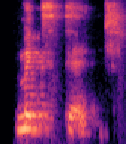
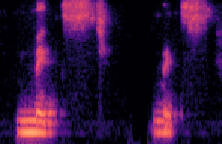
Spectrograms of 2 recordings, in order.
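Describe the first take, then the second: First: Mixed broken into two syllables, mix it; extra vowel before the T, mix it; common mispronunciation. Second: Mixed as one syllable, mikst; low, soft mixed with X running into T; correct pronunciation. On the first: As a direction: say mixed as 'mix-it'. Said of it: "It's not mix it". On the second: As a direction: say mixed slowly, no vowel before the T. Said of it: "What's the correct pronunciation". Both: Shown as a demonstration.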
